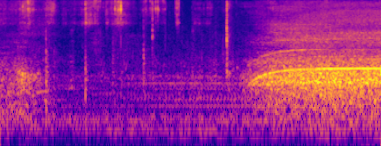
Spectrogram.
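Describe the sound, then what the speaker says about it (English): A hair dryer switches on and blows with a steady, loud whoosh and a faint whine, after a few soft taps and handling noises, drying acrylic craft paint sprayed on a model car body. "Grabbed the hairdryer."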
